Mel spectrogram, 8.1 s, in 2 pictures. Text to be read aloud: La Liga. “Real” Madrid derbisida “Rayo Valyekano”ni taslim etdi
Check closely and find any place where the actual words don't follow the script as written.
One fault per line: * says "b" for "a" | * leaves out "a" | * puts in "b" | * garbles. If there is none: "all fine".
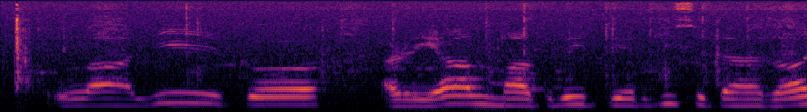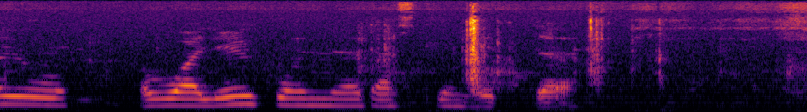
all fine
